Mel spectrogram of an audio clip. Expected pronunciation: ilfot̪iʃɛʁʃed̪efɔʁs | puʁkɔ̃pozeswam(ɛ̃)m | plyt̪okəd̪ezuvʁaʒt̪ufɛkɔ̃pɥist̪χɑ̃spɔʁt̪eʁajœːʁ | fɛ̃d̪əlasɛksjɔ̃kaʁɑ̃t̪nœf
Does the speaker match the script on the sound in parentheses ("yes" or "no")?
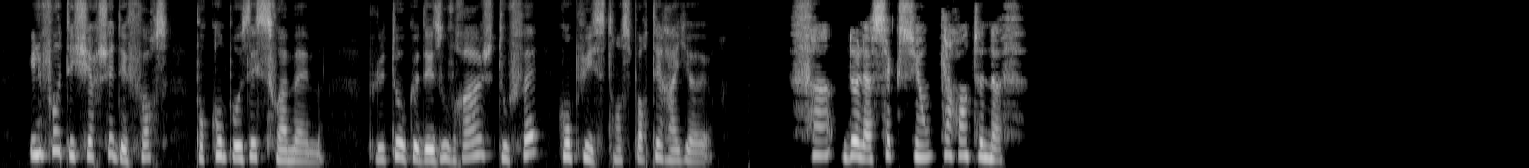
no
